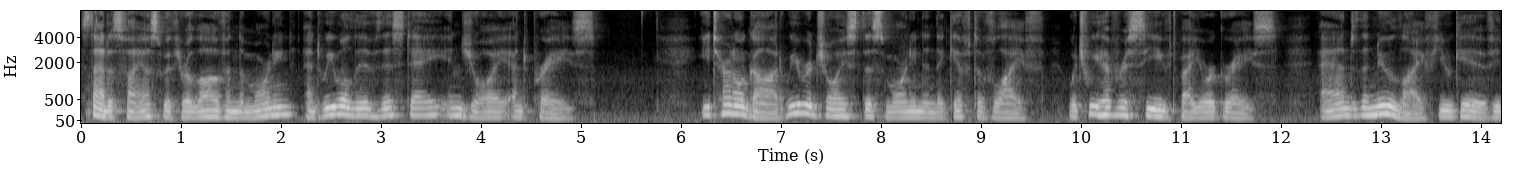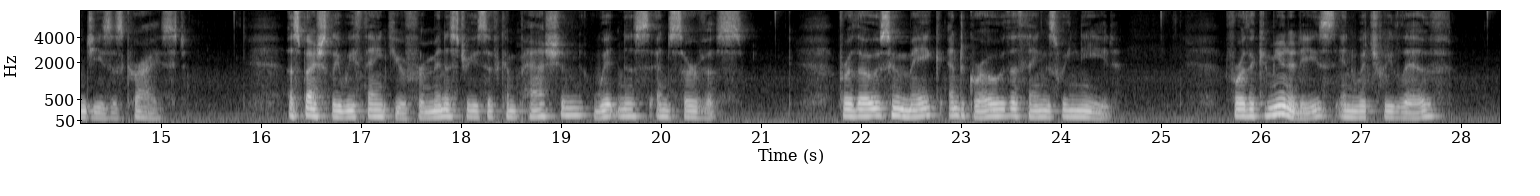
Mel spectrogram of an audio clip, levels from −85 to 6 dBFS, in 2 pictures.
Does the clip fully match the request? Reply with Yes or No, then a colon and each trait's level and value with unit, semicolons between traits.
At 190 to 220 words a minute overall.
No: average, 155 wpm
